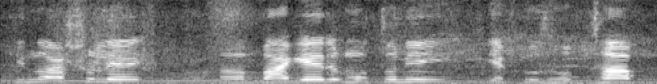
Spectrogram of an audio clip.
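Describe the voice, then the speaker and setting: A man from Bangladesh visiting a river spot, talking outdoors in a relaxed, pleased way. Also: sits high, normal speed, over music. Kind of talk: casual on-location comments.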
